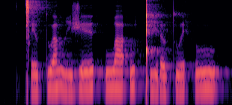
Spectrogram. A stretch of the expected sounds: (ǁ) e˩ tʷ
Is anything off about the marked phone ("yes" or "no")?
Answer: yes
